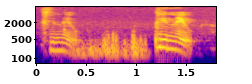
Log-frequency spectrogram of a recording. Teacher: a glote estava aberta no P e fechada em neu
